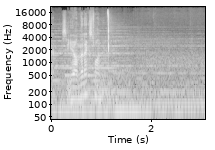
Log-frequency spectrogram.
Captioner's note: fingers flick; inspiring music continues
